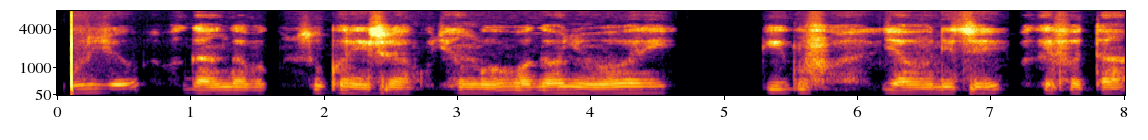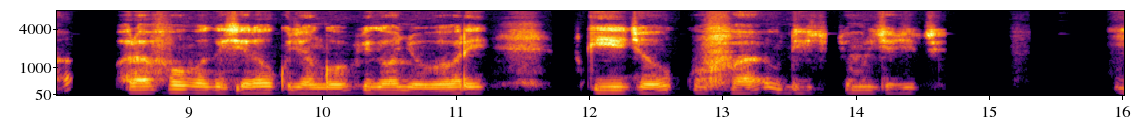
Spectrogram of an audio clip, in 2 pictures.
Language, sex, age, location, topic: Kinyarwanda, male, 18-24, Kigali, health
